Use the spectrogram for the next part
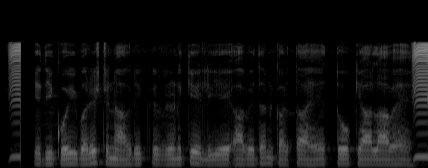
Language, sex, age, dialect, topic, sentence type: Hindi, male, 31-35, Marwari Dhudhari, banking, question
